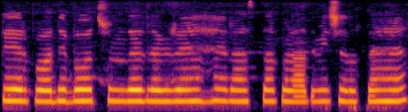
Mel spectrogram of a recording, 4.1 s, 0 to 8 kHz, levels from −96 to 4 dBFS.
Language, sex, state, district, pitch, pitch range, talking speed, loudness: Hindi, female, Bihar, Kishanganj, 300 Hz, 295-305 Hz, 160 wpm, -17 LUFS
